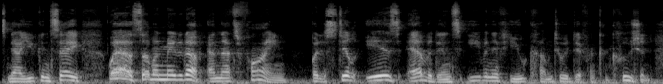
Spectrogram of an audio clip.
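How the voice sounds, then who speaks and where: A man's voice: a little high, lively intonation, fairly quick, darkish tone. A man speaking as a religious apologist in an argumentative, insistent and assertive way. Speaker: religious apologist, video maker. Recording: clear background noise.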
